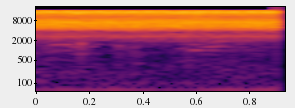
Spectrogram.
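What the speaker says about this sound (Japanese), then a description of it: "ちょっと夏でセミがうるさいんですけど" Cicadas in summer drone loudly outdoors, a dense, continuous, high-pitched buzz that fills the whole second without a break.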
